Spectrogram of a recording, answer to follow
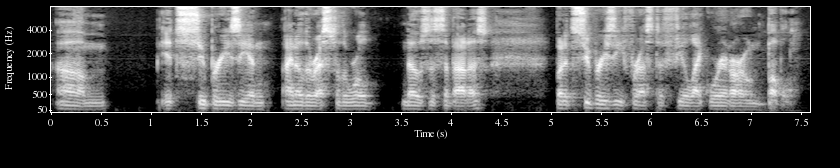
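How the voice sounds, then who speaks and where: An American man hosting a podcast, chatty and relaxed. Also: deep voice, fairly quick, husky. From United States. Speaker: podcast host. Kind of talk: casual podcast chat.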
